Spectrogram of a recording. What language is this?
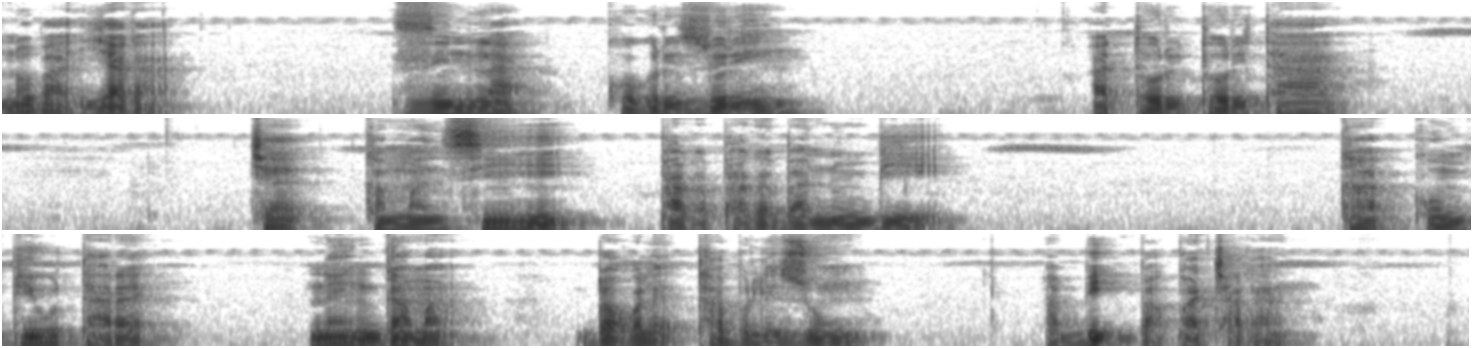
Southern Dagaare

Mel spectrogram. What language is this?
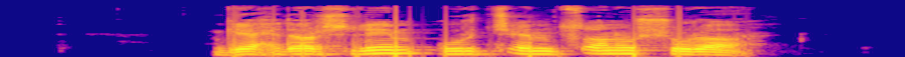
Dargwa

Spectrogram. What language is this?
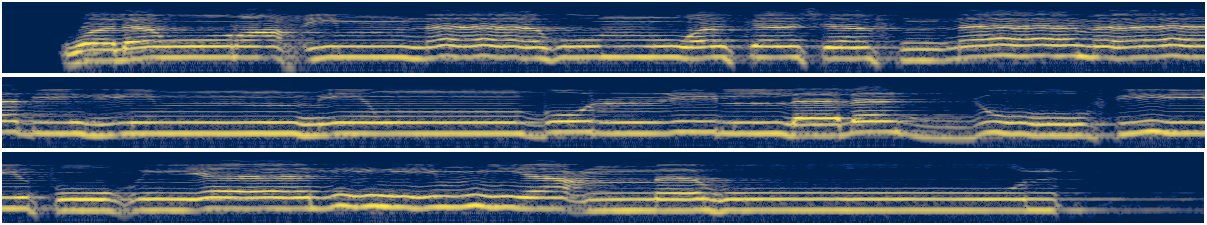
Arabic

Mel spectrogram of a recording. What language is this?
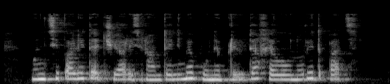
Georgian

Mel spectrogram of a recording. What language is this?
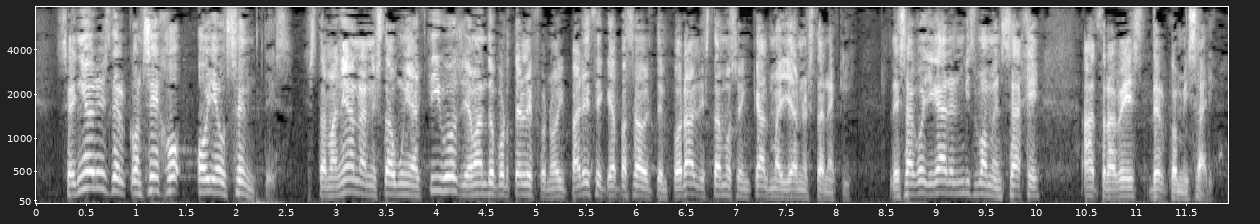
Spanish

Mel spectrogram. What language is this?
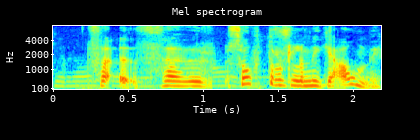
Icelandic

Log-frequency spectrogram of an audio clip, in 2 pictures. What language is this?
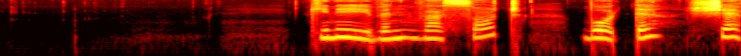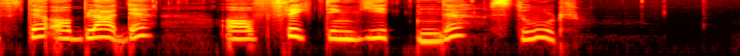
Norwegian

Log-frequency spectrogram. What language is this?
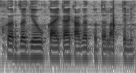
Marathi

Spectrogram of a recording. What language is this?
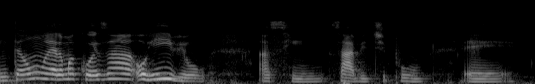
Portuguese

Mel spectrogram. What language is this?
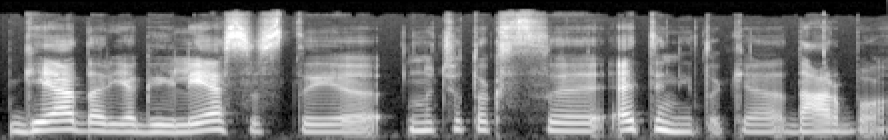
Lithuanian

